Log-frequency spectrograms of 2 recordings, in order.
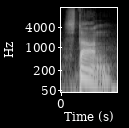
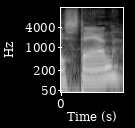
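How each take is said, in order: First: Stan as "stahn", with an open ah; Japanese pronunciation. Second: Stan with the English short a, as in "cat"; English pronunciation. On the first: Teacher sounding out the finished name, Japanese pronunciation. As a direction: say stan with a Japanese ah in place of the English a. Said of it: "And now you have". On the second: Teacher saying the name as in English, English pronunciation. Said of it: "in English you would say". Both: Shown as a demonstration.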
